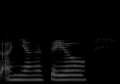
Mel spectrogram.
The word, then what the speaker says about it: 안녕하세요: There are 5 syllables in the word 안녕하세요, and it is the polite way to say hello. And you will learn to speak it slowly.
